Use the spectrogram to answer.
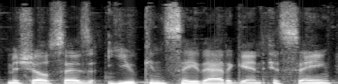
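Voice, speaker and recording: A man's voice: mid-range voice, fairly even intonation, moderate pace, darkish tone. Ecuadorian man co-hosting a language lesson. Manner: agreeable, explanatory, frequent "that's right". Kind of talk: casual teaching chat.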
